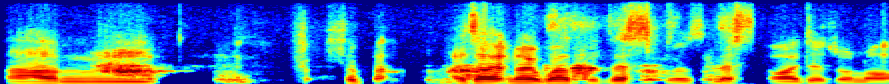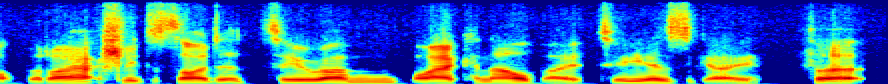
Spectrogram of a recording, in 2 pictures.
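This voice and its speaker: A young man, a coach guest in an interview, talking thoughtfully with many pauses, fillers and restarts. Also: mid-range voice, steady tone, vocal fry, muffled recording, background noise. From England. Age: young adult. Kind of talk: casual interview chat.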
